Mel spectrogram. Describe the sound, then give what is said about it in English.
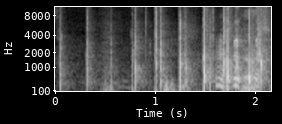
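Hands clapping as hosts welcome a new co-host, beginning with a few isolated sharp claps that quickly build into faster, denser clapping from a small group. “I had to start off that clap.”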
